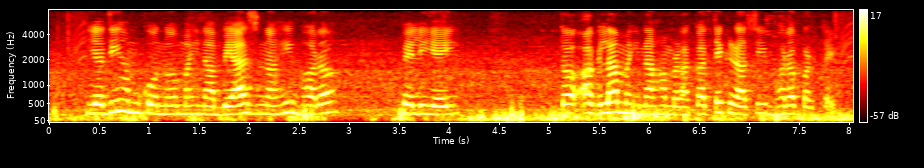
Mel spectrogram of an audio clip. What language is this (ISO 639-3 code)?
mai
